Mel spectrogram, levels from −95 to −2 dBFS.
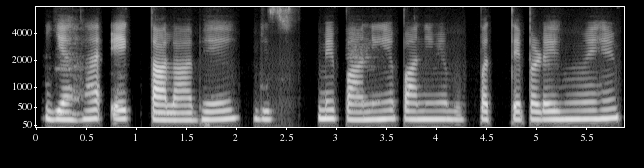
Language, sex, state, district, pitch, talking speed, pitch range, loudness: Hindi, female, Uttar Pradesh, Saharanpur, 205 Hz, 130 wpm, 200-215 Hz, -19 LUFS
